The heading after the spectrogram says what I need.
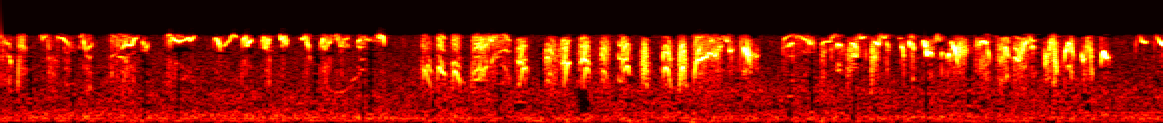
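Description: A Common Chaffinch gives bright, rapid chirping notes in quick bursts, pausing briefly around the two-second mark, then running on in dense, high twittering phrases.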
